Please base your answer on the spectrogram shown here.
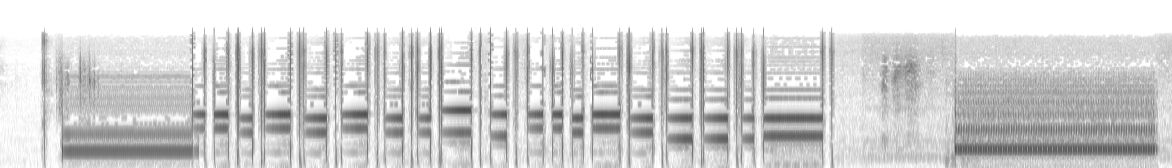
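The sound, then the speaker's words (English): A telephone number being dialled on a touch-tone phone: a steady tone, then a quick run of many short touch-tone beeps at varying pitches, then another long steady tone. “I do actually have his number. It's an interesting number. Dial it, boys. Give it a dial.”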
